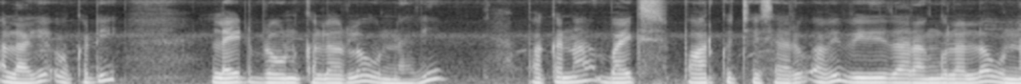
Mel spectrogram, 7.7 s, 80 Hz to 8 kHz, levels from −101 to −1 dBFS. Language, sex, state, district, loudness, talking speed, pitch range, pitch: Telugu, male, Telangana, Mahabubabad, -16 LUFS, 115 wpm, 140-165 Hz, 150 Hz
